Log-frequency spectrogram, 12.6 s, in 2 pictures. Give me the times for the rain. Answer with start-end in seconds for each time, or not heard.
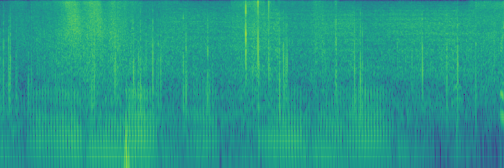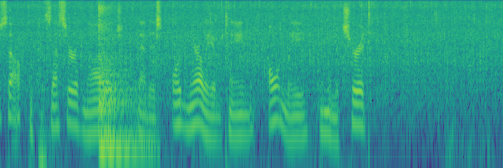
0.0-12.5.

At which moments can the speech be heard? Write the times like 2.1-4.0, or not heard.
6.2-10.9.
